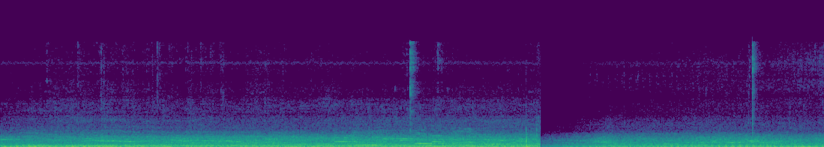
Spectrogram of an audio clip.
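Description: A steady low mechanical hum with indistinct background voices, and a couple of sharp scissor snips about four seconds in and near the end. The whole sound drops out abruptly for a moment about five and a half seconds in.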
